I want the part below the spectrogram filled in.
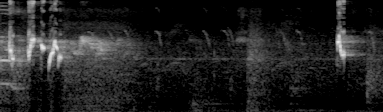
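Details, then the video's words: Red-whiskered bulbul in phleng mae bot master-song style with beautiful phrasing. A quick run of loud, clear whistled notes opens the clip, then a quiet pause, then one more sharp whistled note near the end. "นกกรงหัวจุก"เพลงแม่บท เดินสำนวนสวย"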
